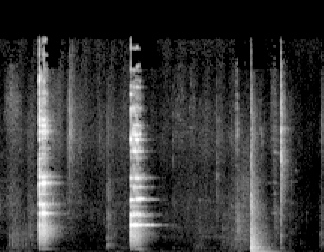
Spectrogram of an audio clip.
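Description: Three separate bright clinks of beer glasses knocking together in a toast, each with a short ringing tail, spaced about a second apart, fairly loud against a quiet background.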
